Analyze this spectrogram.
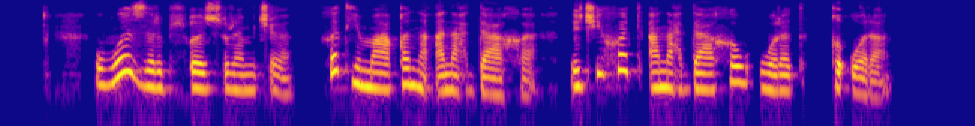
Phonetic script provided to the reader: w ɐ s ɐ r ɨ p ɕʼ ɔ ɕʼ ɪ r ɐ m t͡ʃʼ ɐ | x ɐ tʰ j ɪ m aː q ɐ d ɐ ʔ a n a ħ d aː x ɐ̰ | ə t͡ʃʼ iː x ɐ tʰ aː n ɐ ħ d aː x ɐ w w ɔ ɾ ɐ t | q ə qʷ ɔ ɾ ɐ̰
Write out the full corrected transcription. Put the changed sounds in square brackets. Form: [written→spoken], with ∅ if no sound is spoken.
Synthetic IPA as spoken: w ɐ [s→z] ɐ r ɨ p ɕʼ ɔ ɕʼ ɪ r ɐ m t͡ʃʼ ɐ | x ɐ tʰ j ɪ m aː q ɐ [d→n] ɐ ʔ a n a ħ d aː x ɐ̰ | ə t͡ʃʼ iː x ɐ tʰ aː n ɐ ħ d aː x ɐ w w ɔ ɾ ɐ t | q ə [qʷ→ʔʷ] ɔ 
